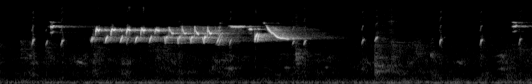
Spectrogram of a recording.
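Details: Goldfinch song used as a ringtone for training songbirds: a rapid run of bright, evenly repeated tinkling notes lasting about two seconds, ending in a buzzy downslur, then scattered single high chirps.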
